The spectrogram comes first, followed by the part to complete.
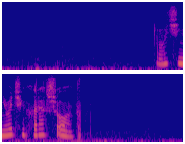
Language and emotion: Russian, positive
